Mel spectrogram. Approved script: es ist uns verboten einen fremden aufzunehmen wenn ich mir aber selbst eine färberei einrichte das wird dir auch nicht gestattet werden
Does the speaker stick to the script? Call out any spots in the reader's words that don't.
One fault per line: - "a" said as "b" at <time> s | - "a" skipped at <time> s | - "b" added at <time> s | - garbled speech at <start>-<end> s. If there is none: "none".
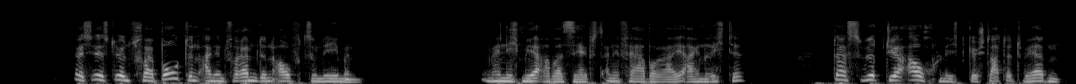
none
